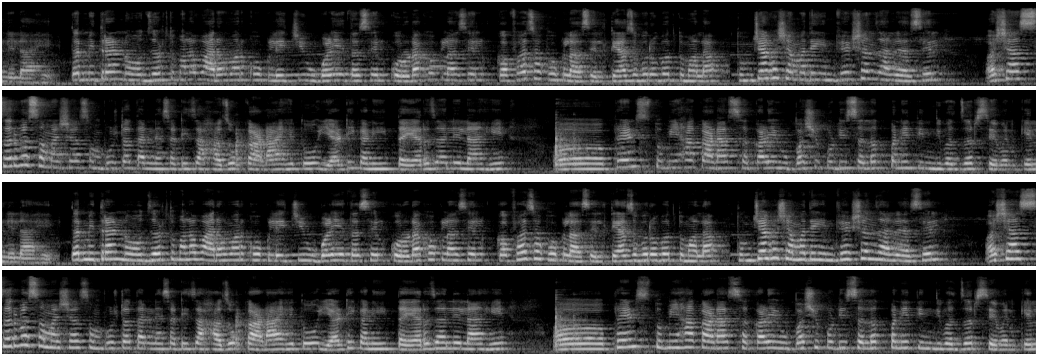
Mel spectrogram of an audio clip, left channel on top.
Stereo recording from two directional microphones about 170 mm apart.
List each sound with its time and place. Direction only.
0.2 s a woman's voice: 45° right (ahead or behind)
